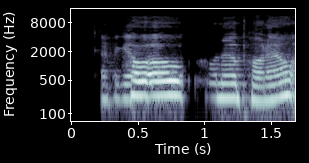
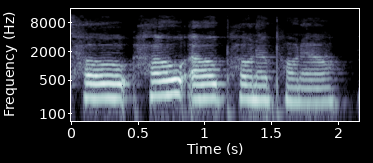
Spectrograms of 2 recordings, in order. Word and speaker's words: Ho'oponopono: like the Ho'oponopono. – Ho'oponopono. I have it spelled wrong on the outline, but it's Ho'oponopono.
